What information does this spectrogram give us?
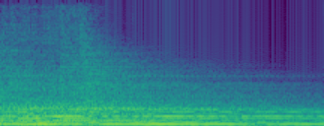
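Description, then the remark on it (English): A single loud church bell toll rings out as the Toll the Dead spell is cast, its rich layered tones humming steadily as the bright upper shimmer fades away. No voices are heard. “I've got necrosis ready to toll decay, chimes at noon.”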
